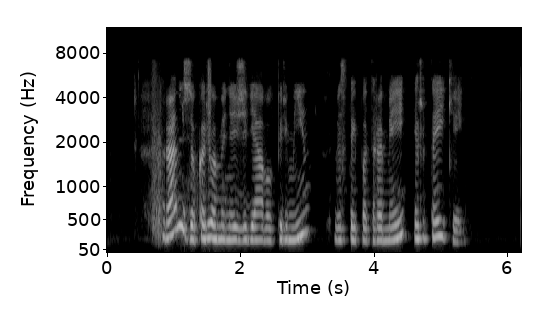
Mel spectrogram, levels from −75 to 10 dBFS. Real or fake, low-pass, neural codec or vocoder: fake; 7.2 kHz; codec, 16 kHz, 6 kbps, DAC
